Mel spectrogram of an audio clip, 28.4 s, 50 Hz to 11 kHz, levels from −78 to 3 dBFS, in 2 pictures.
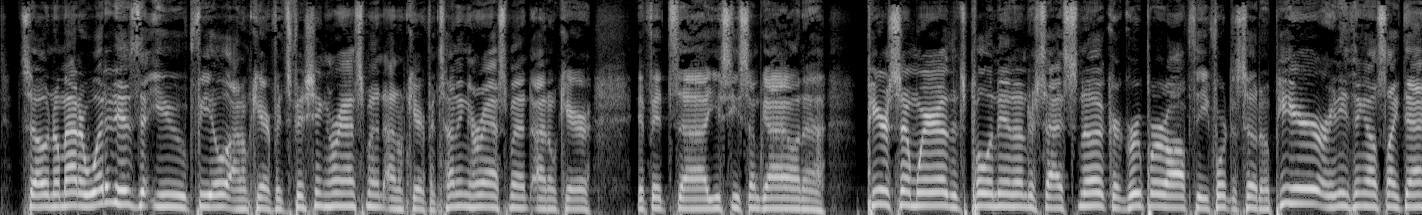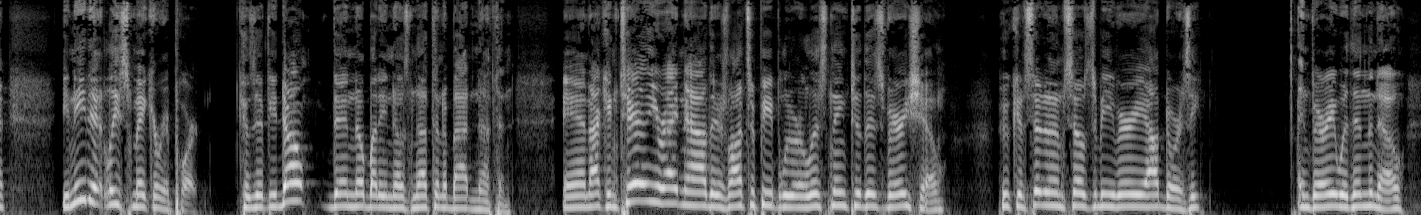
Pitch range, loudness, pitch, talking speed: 160-190 Hz, -14 LUFS, 180 Hz, 215 wpm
